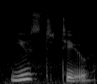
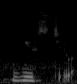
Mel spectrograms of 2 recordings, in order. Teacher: There's just one sound there, used to. So think of it as dropping the D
